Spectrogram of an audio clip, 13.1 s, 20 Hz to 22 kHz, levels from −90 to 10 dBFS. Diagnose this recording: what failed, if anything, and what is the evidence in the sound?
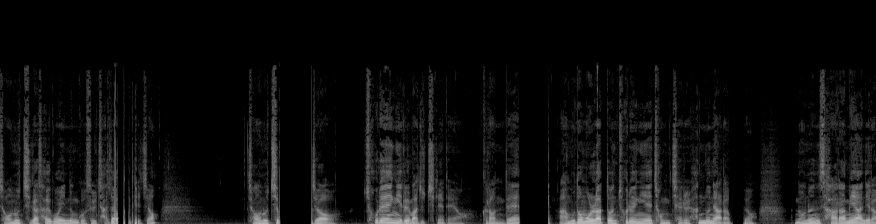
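Bluetooth dropout, at 1.59–2.09 s, 4.19–4.71 s, 7.79–8.28 s and 10.99–11.20 s: the speech cuts to silence with hard edges, then resumes further along, as though it had kept playing. The first event is broken into several short holes, the longest 91 ms, while the later ones each lose up to about half a second of audio. The likely stage is the wireless playback link, where late packets were discarded rather than played.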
